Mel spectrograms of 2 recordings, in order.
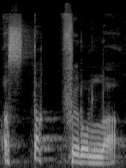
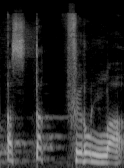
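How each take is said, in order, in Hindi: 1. बीच का व्यंजन कठोर k या g स्टॉप है। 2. बीच का व्यंजन कठोर k या g स्टॉप है।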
